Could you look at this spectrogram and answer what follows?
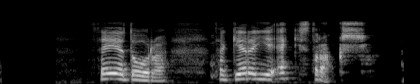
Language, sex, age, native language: Icelandic, female, 30-39, English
